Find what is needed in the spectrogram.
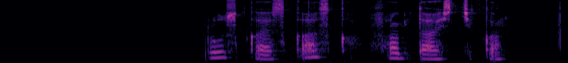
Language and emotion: Russian, neutral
